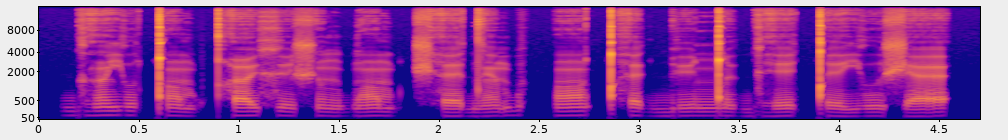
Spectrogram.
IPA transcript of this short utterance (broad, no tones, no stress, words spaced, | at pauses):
ɡʱə̃juǃɔ̃b qʰyxyʃũ ɡ͡bɔ̃b t͡ʃʰɛdɛ̃b | ɔ̃ǃʰɛ ɡ͡byŋ͡ǃʉ ɡʱeǃe juʃæ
